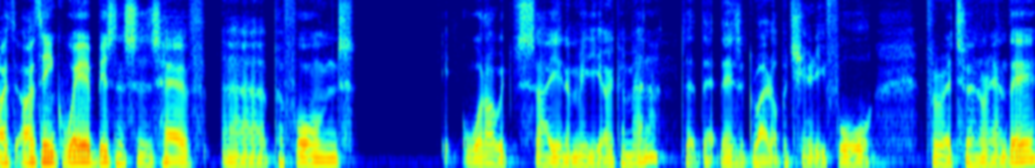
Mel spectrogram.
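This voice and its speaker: In an Australian accent, a dark, mellow voice moves at a moderate pace with ordinary pitch variation on a very clean recording with a silent background. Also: man. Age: 60s. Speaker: business leader and executive coach. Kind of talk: interview. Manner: hesitant, many fillers.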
